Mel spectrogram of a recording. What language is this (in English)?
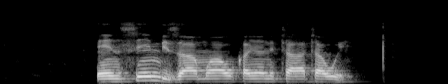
Ganda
